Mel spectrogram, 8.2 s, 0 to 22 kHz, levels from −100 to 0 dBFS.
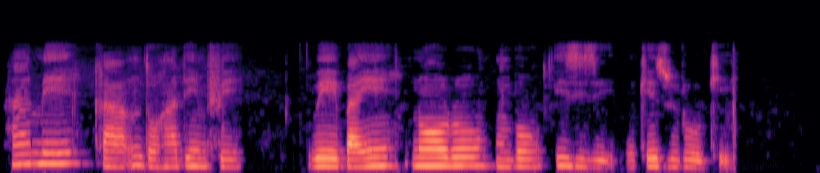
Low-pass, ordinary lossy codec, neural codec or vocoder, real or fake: none; none; none; real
